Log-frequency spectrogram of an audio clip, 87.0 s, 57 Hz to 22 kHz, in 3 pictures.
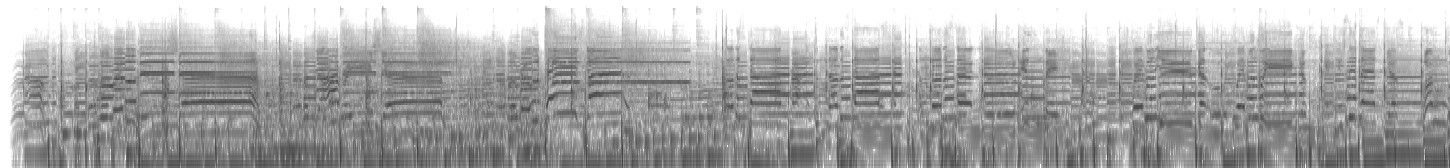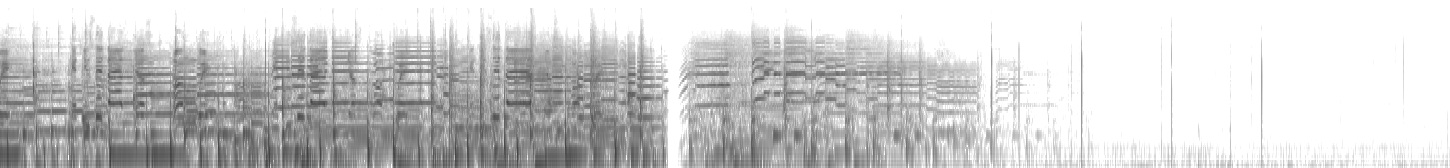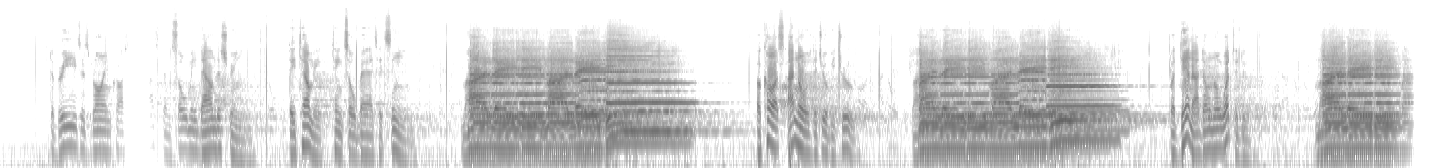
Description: A-1B-1始めにかすかなチリ出ますが
ほか無音部もクリアないい音質
A-1序盤にかすかなプツが17回出ます。
全編鋭利にして重厚。
スピリチュアル・ジャズファンク傑作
